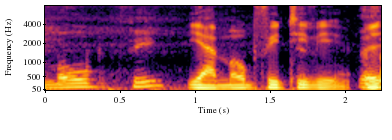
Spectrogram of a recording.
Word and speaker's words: Mobfi: i so back up real quick so it's pronounced mobe fee yeah mobe feed tv did that stand for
